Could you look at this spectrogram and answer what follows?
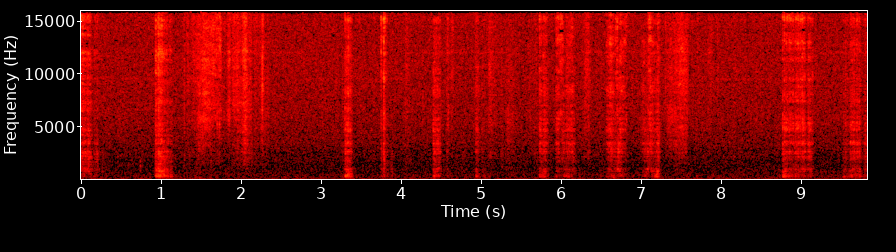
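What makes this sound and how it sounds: A pen tip scratches across a thin printed paper worksheet in writing strokes, as if writing Chinese characters. Quiet, soft scratching runs throughout, with about six sharper, brighter stroke sounds standing out at irregular intervals.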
